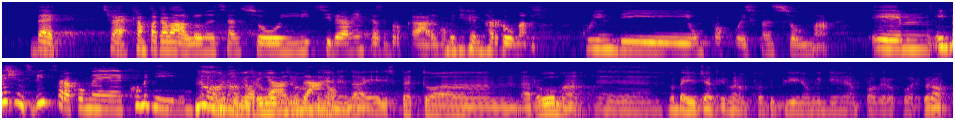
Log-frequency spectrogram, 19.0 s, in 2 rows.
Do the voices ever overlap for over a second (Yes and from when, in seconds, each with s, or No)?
Yes, from 11.4 s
